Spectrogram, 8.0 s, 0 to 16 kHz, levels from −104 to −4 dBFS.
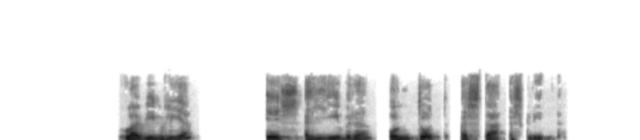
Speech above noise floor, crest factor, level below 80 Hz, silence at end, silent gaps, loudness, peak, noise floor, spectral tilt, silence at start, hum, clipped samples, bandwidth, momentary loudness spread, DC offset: over 72 dB; 18 dB; -60 dBFS; 1.1 s; 2.50-3.32 s, 4.71-4.86 s, 5.63-5.75 s; -19 LUFS; -2 dBFS; under -90 dBFS; -7.5 dB/octave; 1.5 s; none; under 0.1%; 7.6 kHz; 11 LU; under 0.1%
